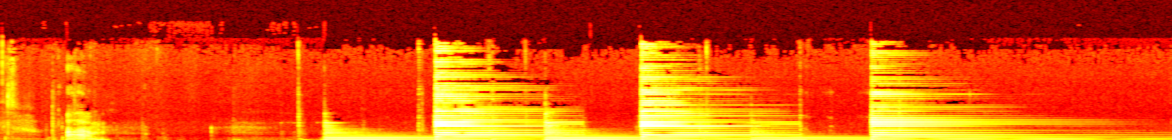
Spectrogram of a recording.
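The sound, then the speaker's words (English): After a brief bit of voice, guitar strings are plucked again and again: a deep low E on the sixth string and a brighter high E on the first string, each note ringing out loud and sustained before the next pluck. “And this is the first string of a guitar, and that note is also an E, but as you can tell, it's a higher E.”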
